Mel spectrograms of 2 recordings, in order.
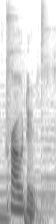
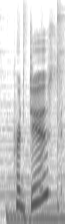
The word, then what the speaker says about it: produce: Produce is a verb with the accent on the last syllable. Produce is a noun describing a harvest of fruits and vegetables, and the accent is on the first syllable.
